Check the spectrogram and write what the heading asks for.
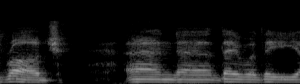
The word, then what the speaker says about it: Raj: the british the raj which incidentally is not pronounced raj it's raj and uh they were the uh uh the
